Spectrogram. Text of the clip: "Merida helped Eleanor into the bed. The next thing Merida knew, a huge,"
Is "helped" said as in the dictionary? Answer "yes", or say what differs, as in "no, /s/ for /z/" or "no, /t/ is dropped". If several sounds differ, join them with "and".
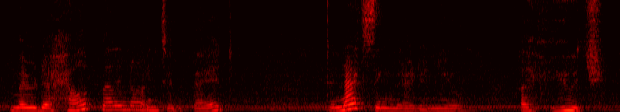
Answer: no, /t/ is dropped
